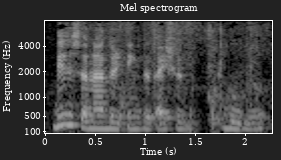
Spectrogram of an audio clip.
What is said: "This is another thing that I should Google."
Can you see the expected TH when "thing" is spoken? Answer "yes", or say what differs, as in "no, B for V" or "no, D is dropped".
no, T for TH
